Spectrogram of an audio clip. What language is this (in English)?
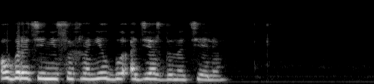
Russian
